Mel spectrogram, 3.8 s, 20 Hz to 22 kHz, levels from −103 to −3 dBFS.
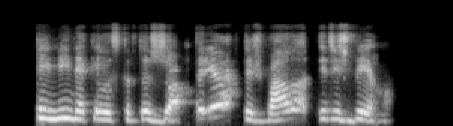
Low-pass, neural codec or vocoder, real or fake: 9.9 kHz; codec, 24 kHz, 0.9 kbps, WavTokenizer, medium music audio release; fake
